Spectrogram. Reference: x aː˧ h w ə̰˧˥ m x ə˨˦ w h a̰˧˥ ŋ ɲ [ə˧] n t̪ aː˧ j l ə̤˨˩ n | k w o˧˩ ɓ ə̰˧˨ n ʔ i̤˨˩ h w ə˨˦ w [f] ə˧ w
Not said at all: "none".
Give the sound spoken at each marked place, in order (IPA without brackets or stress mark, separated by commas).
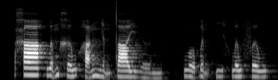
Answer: ə̰˧˨, f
